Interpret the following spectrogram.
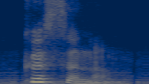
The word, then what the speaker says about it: köszönöm: Okay, so I have taught you one Hungarian phrase, köszönöm, köszönöm. But we say it like, it's one word, so köszönöm, thank you.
